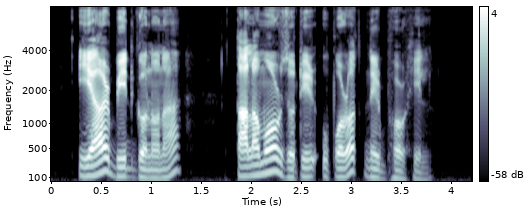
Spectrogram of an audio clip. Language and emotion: Assamese, neutral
